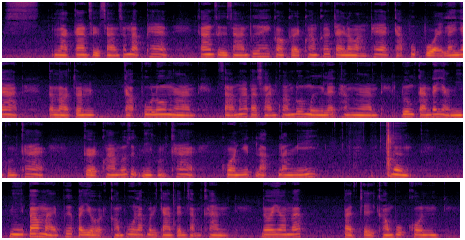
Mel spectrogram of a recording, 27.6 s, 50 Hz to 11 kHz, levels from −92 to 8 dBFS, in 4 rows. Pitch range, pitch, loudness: 115-140 Hz, 125 Hz, -34 LUFS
